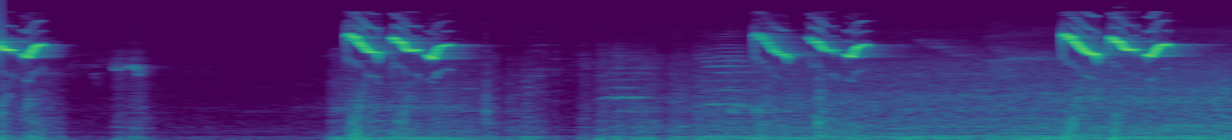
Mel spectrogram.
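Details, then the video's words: Double call of a mountain white-eye, played to excite males into breeding condition: clusters of two or three high, quickly falling notes in bursts, with faint low hum behind. "Call Dobel Pleci Wilis Menaikan Birahi Pleci Jantan"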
